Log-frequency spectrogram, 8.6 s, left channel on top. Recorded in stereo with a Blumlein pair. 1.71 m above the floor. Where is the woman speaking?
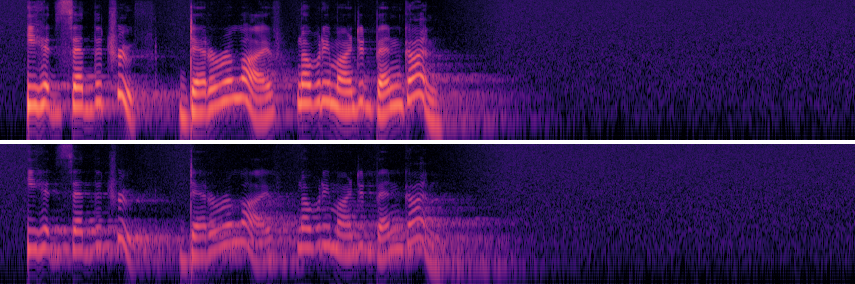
35° left, 0.6 m.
